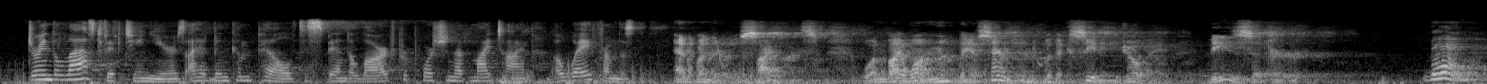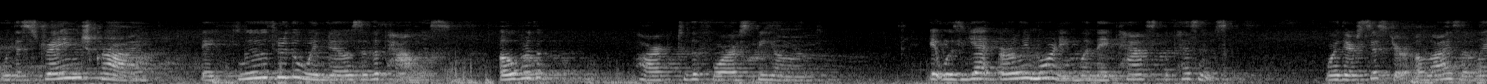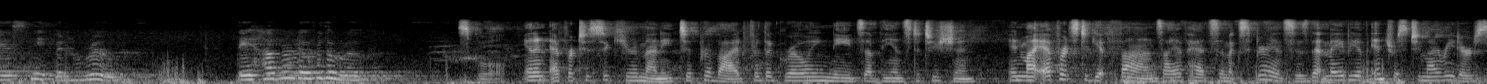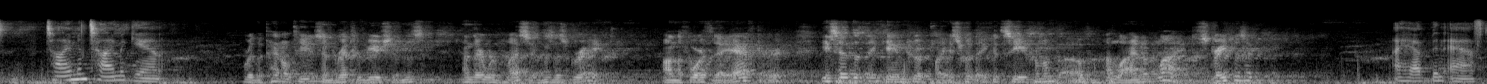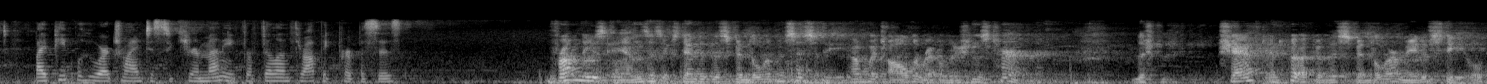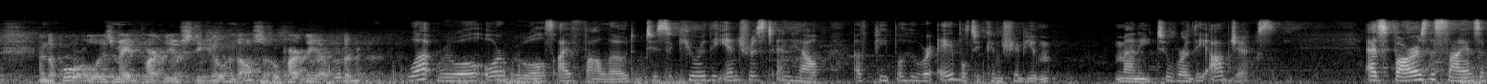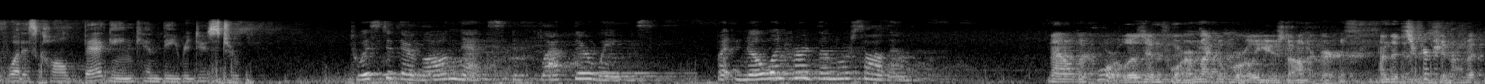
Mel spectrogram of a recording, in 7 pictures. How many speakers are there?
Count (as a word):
three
